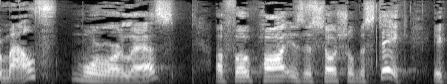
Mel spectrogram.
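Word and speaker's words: faux pas: it was something like fox pass Oh you mean FAA and it's spelled f a x space p a s but it comes from French so it's pronounced a little differently FAA okay so does it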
